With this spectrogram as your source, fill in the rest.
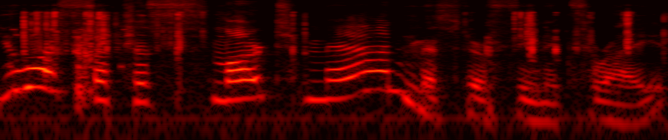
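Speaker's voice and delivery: patronizing, condescending, high sing-song voice. Voicing a character who praises the opponent's work: condescending. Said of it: "you're saying that very condescendingly".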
